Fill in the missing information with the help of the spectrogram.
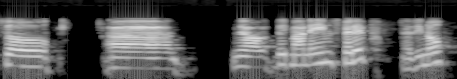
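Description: A man's voice: fairly high pitch, slow pace, dry recording, far from the mic. A man from Tibet giving an online lecture on birding tours, hesitant, with many fillers and restarts, heard over a video call. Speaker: guest speaker on birding tours. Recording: tinny video call audio, set back from the mic.

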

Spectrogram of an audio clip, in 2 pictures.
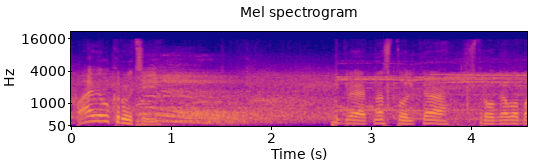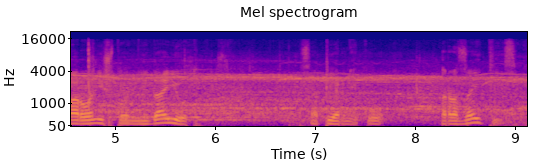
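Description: A man commentating live on ice hockey, with excited goal calls. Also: a little high, slow pace, creaky, pauses often. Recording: very noisy arena, loud background ambience.

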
